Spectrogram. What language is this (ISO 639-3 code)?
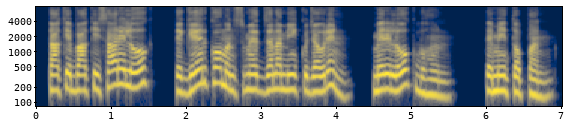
bhd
